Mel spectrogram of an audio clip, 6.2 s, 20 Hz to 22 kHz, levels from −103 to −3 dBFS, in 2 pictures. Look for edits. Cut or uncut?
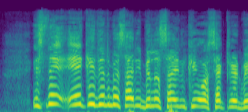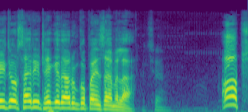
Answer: uncut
